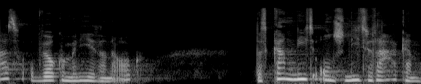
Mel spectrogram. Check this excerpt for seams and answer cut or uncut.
uncut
